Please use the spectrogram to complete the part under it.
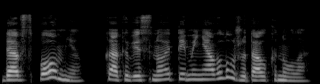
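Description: A woman's voice: mid-range voice, animated, moderate pace, natural voice. A woman voicing a grumpy young boy hedgehog, wise beyond his years, in a children's storybook, speaking in a grumbling, matter-of-fact way.

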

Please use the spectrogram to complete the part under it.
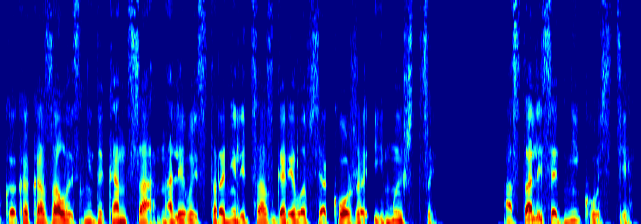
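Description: A man's voice: sits low, no room sound, clean studio sound, lightly acted. A man reading an audiobook, voicing a tired, matter-of-fact young man reporting grim news. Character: weary young man, battle-hardened brother.

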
